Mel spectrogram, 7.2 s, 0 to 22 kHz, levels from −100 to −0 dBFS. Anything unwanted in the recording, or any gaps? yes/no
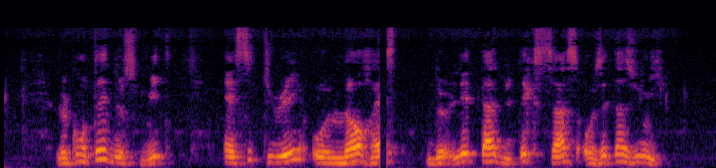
yes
